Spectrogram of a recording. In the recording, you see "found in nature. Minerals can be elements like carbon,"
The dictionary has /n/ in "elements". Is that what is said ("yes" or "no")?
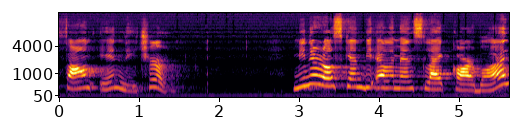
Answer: yes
